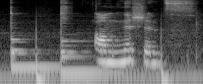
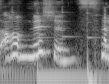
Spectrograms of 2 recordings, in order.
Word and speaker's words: omniscience: power what would it be uh superpower guys omniscience what I don't even know how to spell that I don't know what that is explain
